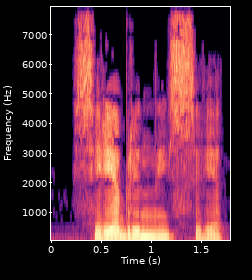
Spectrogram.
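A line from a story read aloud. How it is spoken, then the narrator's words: Quiet. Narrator (Russian): тихонько проговорил Габриэль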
